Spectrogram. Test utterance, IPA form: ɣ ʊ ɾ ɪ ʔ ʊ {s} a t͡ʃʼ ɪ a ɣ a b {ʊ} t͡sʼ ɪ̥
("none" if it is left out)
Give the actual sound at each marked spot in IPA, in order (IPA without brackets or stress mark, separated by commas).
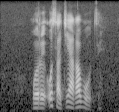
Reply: s, ʊː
